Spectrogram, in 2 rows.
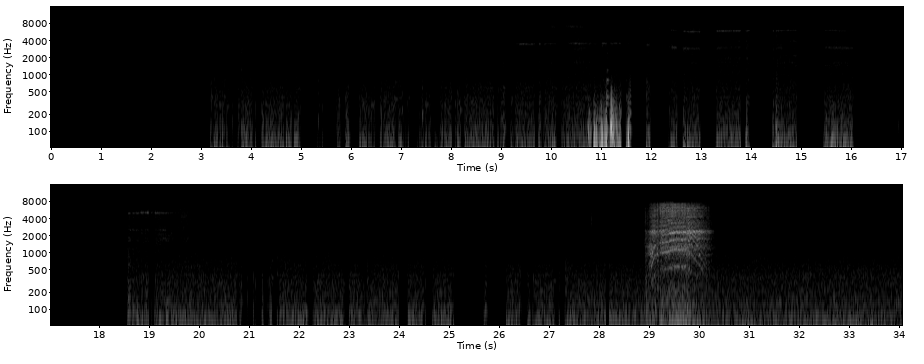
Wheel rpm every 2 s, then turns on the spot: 0, 0, 0, 0, 0, 0, 0, 0, 0, 0, 0, 0, 0, 0, 50, 0, 0.
none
